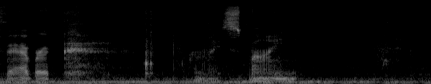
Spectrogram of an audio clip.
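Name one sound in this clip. Fabric rustles as it is laid down and smoothed by hand.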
